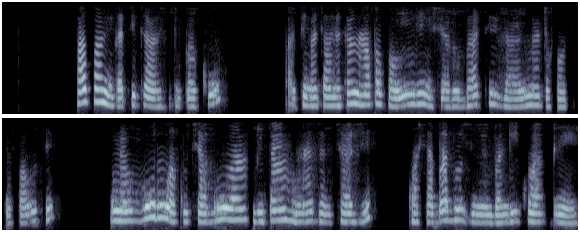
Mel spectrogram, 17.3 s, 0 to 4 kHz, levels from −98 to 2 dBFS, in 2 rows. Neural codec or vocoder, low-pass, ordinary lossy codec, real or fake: codec, 44.1 kHz, 1.7 kbps, Pupu-Codec; 3.6 kHz; AAC, 24 kbps; fake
